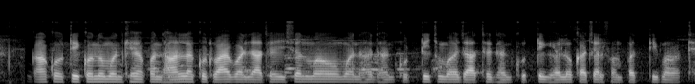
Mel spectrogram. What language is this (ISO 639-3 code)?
hne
